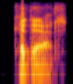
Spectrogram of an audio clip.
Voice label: "cadet", American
